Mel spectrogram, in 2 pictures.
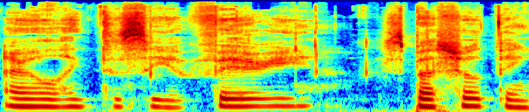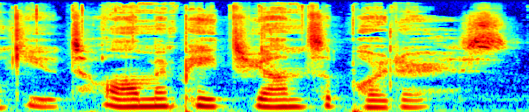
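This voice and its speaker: A woman ASMR performer gives soft-spoken thanks to her supporters. Her voice is breathy and often drops into a whisper, sitting fairly high in pitch. The recording is dry and intimate. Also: little pitch movement, measured pace, no echo.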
